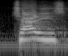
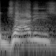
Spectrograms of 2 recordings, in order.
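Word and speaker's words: χάρις: significa favor del griego charis o o Yaris O jaris como le lo quieran pronunciar eh significa gracia bondad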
